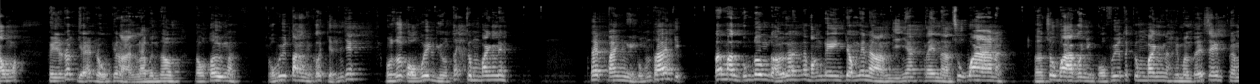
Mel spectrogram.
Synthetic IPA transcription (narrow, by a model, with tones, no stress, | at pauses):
ə˧wŋ͡mʔaː˨˦t̪ʰi˨˩nɔ˨˦zə˦˥t̚za̰ː˨˥zʊ̰˧˩t͡ɕɔ˧la̰ː˧˨laː˨˩ɓŋ̟t̪ɨ˨˩əŋɗə˨˩wt̪ɨ˧ma˨˩ | ko˧˩fi˦ət̪a˧ŋʰi˨˩kɔ˨˦t͡ɕï˧˩˦ŋ̟t͡ɕɛ˨˦ | mo˨˩t̚so˨˦ko̰˧˨fi˨˦ɲḭ˧˨ə˩t̪a˦˥k̟kɨ˧mɓa˧jŋ̟ɗi˧ | t̪e˦˥p̚maː˧ŋi˨˩kʊ̰˧˥ŋ͡mt̪ʰeː˨˦t͡ɕḭ˧˨ | t̪əː˨˦jma˧jŋ̟kʊ̰˧˥ŋ͡mt̪ɨ˧əŋt̪ɨ̰˧˨laː˧˦nɔ˨˦ɓa˧˩ŋɗɛ˧nt͡ɕɔ˧ŋ͡mkaː˨˦nəː˨˩nzi˨˩ɲaː˧na˧jnəː˨˩nso˨˦ɓaː˧na˨˩j | nəː˨˩nso˨˦ɓaː˧kɔ˧˦ɲɨ̰˧˥ŋko̰˧˩fi˨˦t̪a˦˥k̚kɨ˧mɓa˧jŋna˨˩i˨˩ï˨˩ŋ̟ɗ̪ʰe˧˨˦sɛ˧m˨˩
